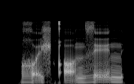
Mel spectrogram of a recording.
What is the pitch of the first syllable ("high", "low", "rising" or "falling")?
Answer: low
